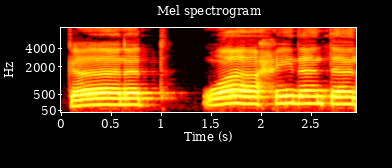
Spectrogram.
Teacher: واو کے ساتھ الف مدہ ایک الف میں کھینچیں گے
